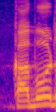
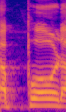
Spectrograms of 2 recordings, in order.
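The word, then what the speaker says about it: cupboard: ஸோ கபோர்டில் பாருங்கள் B sound silent, கபோர்டு தான் சொல்லுவோம், கப்போர்டு அப்படின்னு சொல்ல மாட்டோம்.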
